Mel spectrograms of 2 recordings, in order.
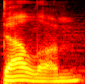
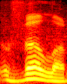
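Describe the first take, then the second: First: The first word begins with a hard d sound. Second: The first word begins with a soft th sound. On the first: The speaker calls it right. "You have to say da Lum" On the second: The speaker calls it wrong. "you can't say the Lum"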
